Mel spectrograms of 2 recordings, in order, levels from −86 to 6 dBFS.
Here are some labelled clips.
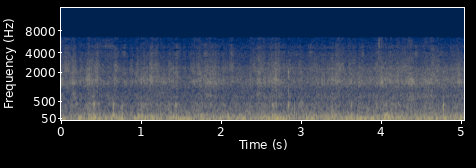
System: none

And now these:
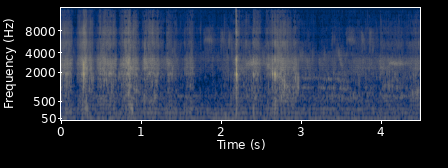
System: vocoder, BigVGAN v2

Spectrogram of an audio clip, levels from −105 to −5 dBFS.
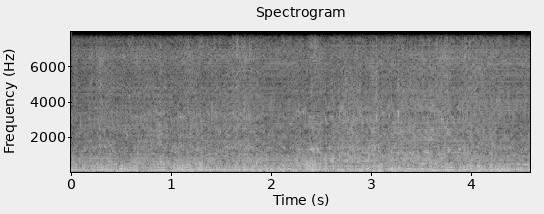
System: vocoder, HiFi-GAN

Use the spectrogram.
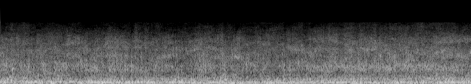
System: codec, HILCodec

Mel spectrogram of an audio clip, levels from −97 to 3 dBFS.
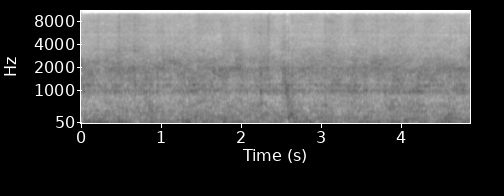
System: codec, DAC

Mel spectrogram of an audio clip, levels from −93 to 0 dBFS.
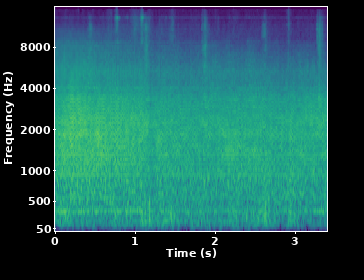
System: vocoder, Vocos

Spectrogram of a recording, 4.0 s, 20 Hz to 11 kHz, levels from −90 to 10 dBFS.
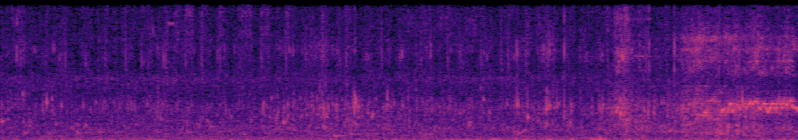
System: none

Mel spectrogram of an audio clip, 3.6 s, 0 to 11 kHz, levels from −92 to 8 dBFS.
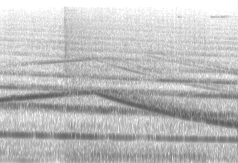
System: none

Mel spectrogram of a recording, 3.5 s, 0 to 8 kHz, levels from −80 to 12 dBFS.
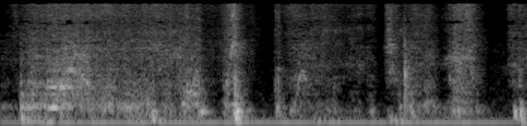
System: none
